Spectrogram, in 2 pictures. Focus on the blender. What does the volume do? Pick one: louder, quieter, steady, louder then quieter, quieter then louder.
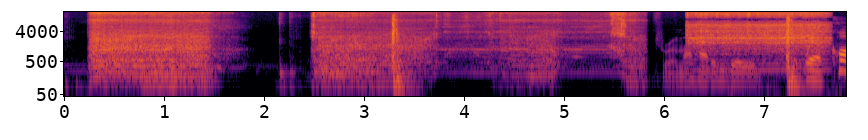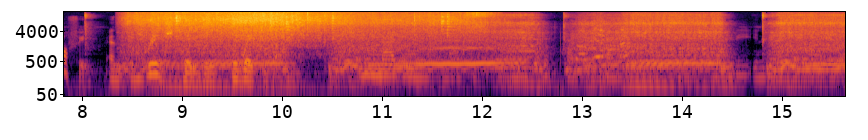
quieter then louder.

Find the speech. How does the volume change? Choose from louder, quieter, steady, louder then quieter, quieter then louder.
louder then quieter.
